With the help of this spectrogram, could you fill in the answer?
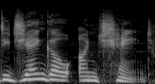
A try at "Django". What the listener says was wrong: It's Django. The D is silent.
